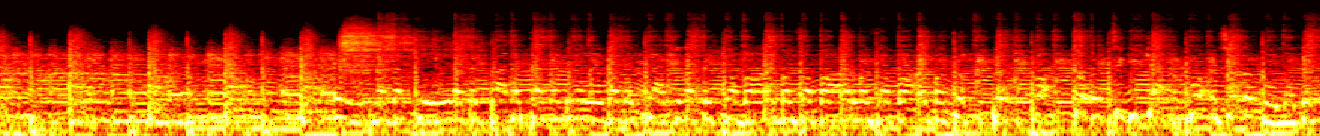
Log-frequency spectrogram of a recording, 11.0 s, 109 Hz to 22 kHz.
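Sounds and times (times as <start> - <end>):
bass guitar: 0.0 - 11.0
drum kit beat: 0.0 - 11.0
electric guitar: 0.0 - 11.0.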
